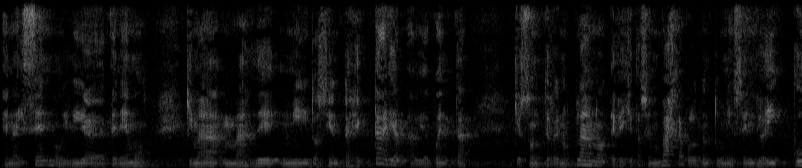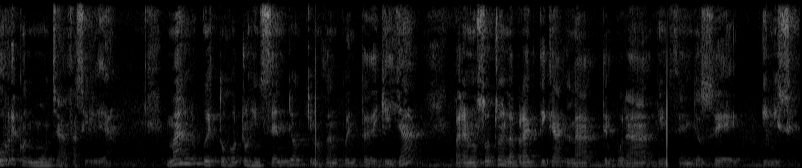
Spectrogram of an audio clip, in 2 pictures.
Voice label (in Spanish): cuña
